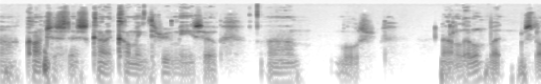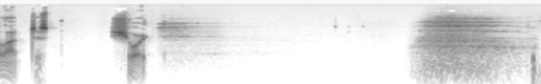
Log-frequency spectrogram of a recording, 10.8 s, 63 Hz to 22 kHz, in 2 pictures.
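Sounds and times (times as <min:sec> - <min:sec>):
speech: 0:00.3 - 0:07.3
strong deep breath in: 0:07.0 - 0:08.2, 0:09.5 - 0:10.8.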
